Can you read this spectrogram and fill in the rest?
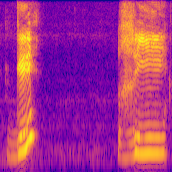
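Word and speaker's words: gris: رصاصي رصاصي رصاصي رصاصي ج غي ج غي وممكن برض اقول ج ري ج ري امال الاس دي ايه سايلنت هنطقها طيب هكتبها ازاي ج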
